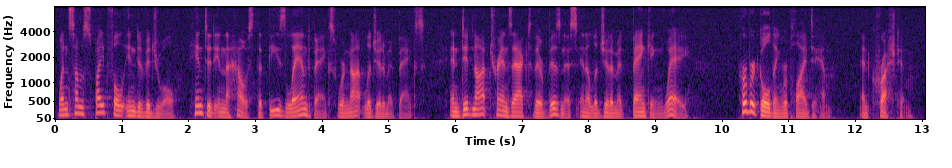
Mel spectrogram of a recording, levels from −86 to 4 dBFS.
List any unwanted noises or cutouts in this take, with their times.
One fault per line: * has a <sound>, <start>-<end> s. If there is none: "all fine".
all fine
